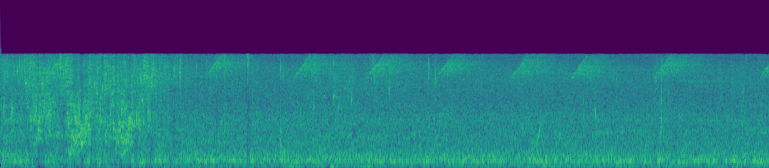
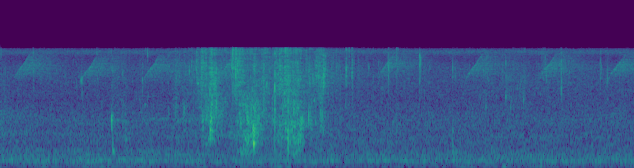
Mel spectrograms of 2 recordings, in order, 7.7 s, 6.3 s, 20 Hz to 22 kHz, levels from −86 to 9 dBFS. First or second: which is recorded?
second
